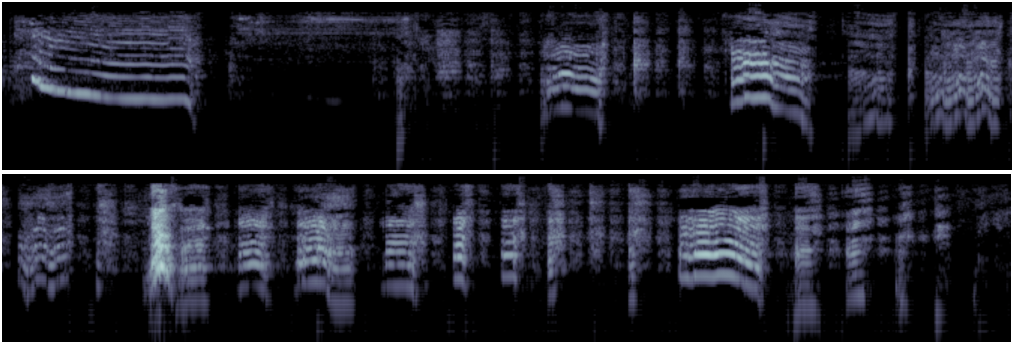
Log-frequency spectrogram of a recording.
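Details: Crying puppy opening with a long falling whine, then a string of short whimpers and yips at irregular intervals, with one sharp louder yelp in the middle and a few drawn-out wavering cries.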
